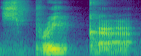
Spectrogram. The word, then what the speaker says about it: Spreaker: Spreaker is spelled as it is pronounced, S-P-R-E-A-K-E-R.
